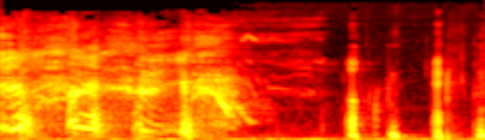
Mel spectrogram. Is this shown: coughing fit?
yes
